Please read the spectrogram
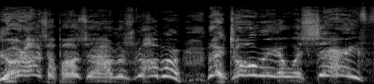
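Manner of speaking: put-on very high, full-throated screaming rant. Retelling a rant at a spam caller: retelling a scream at a caller. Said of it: "I was yelling as loud as I can".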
